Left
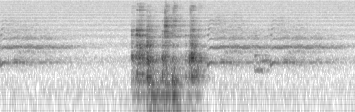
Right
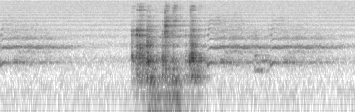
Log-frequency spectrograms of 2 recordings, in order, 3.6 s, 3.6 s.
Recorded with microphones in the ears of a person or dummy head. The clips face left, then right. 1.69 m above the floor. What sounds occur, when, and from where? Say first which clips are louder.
1.3 s a squeak: left 2 dB; 70° left (ahead or behind), 3 m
